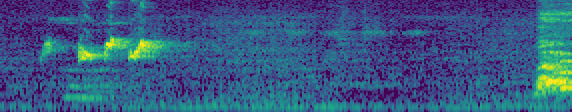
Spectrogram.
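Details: Red-whiskered bulbul at a trap set with a decoy bird: a quick run of short, bright whistled notes that rise and fall, then a low rumble and a final burst of noise.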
